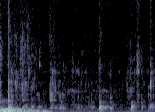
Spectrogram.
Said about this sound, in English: Then you take this ice that you got in your martini glass to get it chilled. Just dump that back in the bowl. And then you're just going to pour this this delicious cocktail here into your martini glass.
